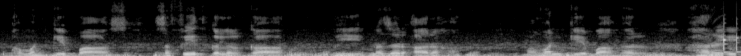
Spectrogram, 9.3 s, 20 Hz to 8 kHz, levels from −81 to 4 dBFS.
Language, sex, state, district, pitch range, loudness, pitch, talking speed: Hindi, male, Rajasthan, Bikaner, 100-145 Hz, -20 LUFS, 120 Hz, 95 wpm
